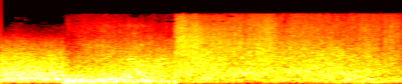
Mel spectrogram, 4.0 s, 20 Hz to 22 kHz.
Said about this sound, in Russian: Это был взрыв, сопоставимый по мощности с тактическим ядерным оружием. Ученые потом оценят его в 2,2 килотонны. В мгновение под действием ударной волны исчезли все портовые постройки, а жилой сектор был поврежден в радиусе 10 километров.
